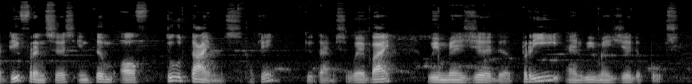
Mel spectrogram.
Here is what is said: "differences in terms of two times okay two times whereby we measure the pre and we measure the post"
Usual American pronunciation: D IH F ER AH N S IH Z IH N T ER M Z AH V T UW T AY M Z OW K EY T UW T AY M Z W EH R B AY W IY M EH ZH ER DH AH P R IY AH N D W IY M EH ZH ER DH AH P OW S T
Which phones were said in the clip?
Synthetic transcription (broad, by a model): D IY F ER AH N S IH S IH N T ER M AH F T UW T AY M S OW K EY T UW T AY M S W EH B AY W IY M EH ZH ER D AH P R IY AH N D W IY M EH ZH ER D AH P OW S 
